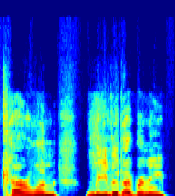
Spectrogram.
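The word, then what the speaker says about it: Karoline Leavitt: the magnificent debut of Carolyn L it I believe she pronounces her name Carolyn lit who is the youngest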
